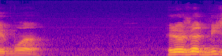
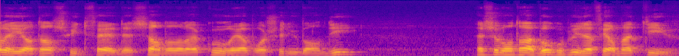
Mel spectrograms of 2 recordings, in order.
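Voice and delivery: usual speaking voice

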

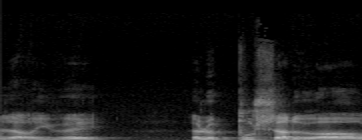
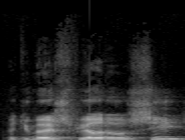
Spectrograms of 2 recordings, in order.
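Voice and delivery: raised, louder indignant question; exclaiming; 5 semitones higher, 7 dB louder than usual. A narrator's reading. Baron accusing his mistress of spying, exclaiming. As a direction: cry out an accusation, pitched up. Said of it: "s'écria-t-il".

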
